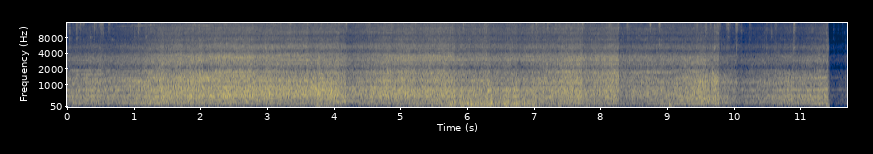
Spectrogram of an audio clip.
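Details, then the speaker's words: 2011 Ford Edge in drive, wheels turning: rough steady grinding with a loose rhythmic beat, loudest with stethoscope on the CV joint and quieter toward the gearbox; suspension items checked fine. "o barulho é bem forte a ressonância aumenta quando eu jogo estetoscópio aqui em cima da cinética"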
